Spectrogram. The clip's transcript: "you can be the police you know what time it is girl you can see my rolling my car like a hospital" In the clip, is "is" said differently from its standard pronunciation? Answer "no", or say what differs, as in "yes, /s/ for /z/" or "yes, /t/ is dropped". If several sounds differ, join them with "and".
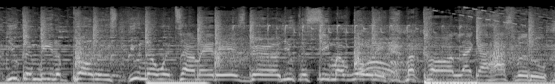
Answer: no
